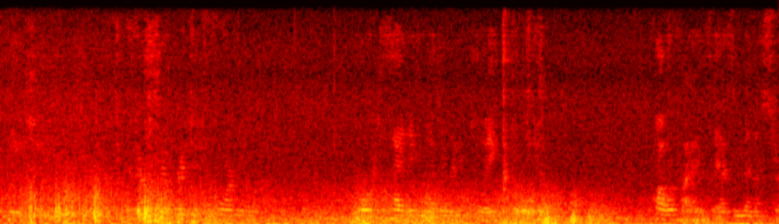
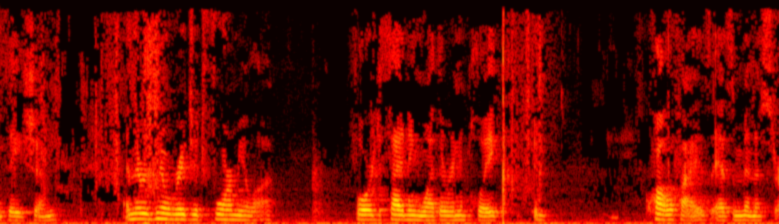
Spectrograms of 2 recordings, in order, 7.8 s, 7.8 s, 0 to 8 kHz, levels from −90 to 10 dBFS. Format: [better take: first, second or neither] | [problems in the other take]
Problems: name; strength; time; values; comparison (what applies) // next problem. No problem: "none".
second | background sound (Thunder); 4 dB above the speech // room echo; dies away in 0.1 s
